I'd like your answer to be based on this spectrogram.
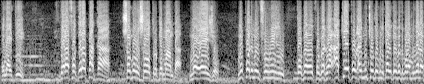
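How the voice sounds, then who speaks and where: A man answering a reporter in a heated street interview, repeating himself and stumbling over words. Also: very high-pitched. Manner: insistent, repeats himself, stammers. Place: busy street outdoors. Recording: noisy street, crowd around. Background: traffic and crowd.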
